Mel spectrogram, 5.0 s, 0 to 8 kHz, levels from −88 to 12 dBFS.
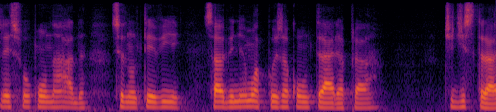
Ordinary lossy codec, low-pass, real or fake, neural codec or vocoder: none; 7.2 kHz; fake; codec, 16 kHz, 0.8 kbps, ZipCodec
